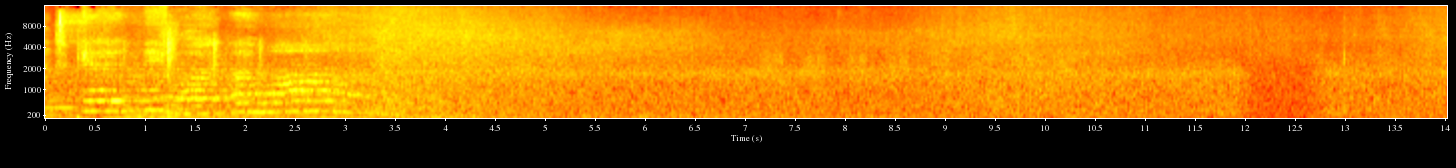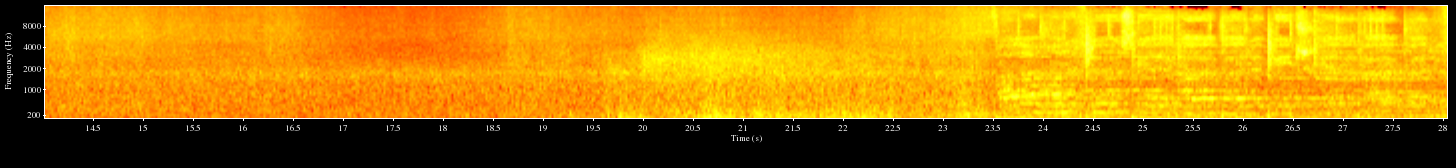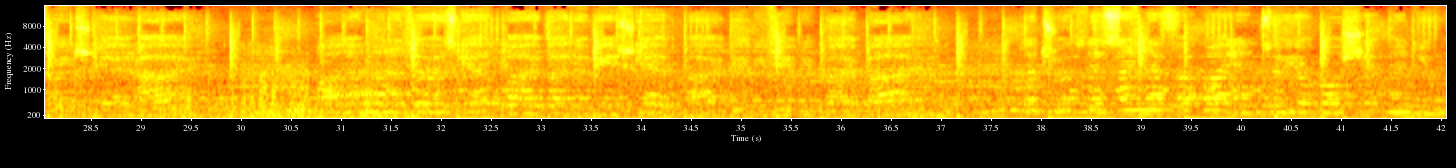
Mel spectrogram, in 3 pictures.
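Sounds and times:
sea surf washing on shore: 0.0s - 42.0s
wind buffeting microphone: 1.3s - 42.0s.

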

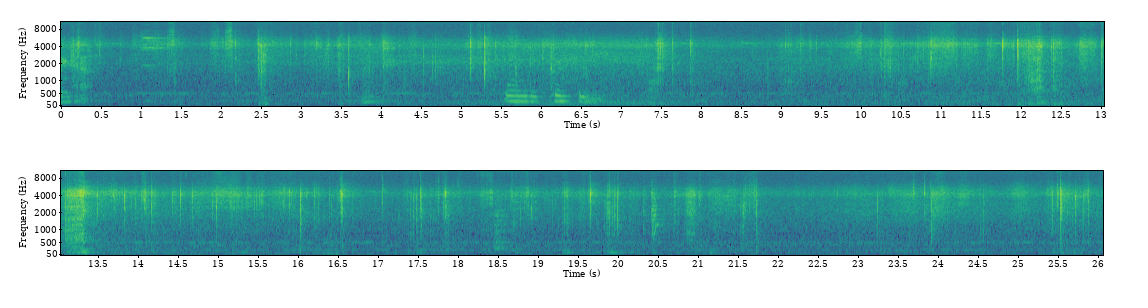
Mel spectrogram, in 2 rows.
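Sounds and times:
paper being folded and creased: 0.0s - 6.6s, 7.2s - 8.0s, 8.9s - 26.0s.

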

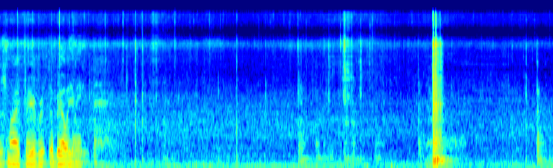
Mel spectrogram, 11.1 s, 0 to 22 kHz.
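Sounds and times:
spatula scraping a grill grate: 5.9s - 9.1s.

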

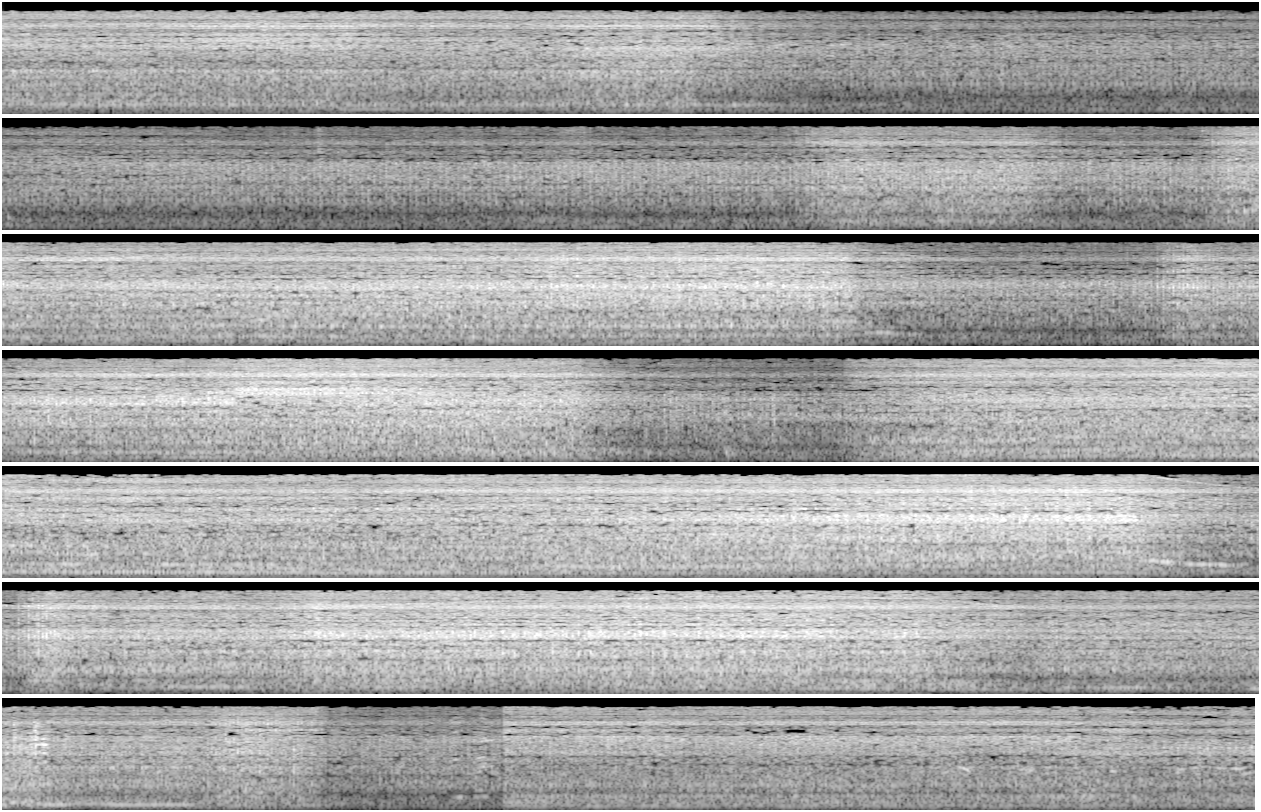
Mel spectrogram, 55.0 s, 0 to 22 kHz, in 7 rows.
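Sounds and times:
backhoe diesel engine under load: 0.0s - 54.9s.

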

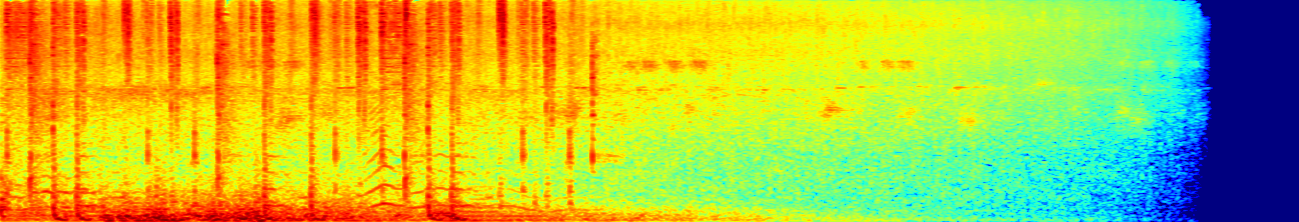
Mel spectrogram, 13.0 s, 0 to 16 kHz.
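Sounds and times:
steady rain hiss: 0.0s - 12.1s
faint chirps: 5.1s - 12.1s.

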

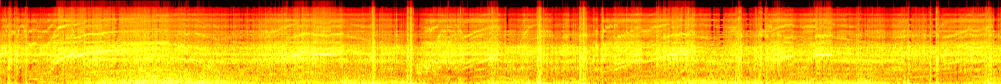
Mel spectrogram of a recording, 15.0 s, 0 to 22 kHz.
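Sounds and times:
toy car motor whining: 0.0s - 15.0s
chassis knocks: 3.1s - 9.0s.

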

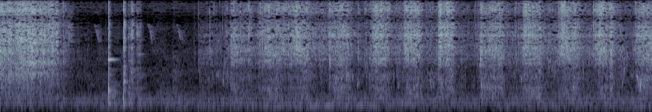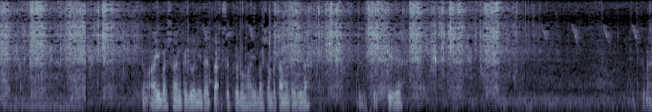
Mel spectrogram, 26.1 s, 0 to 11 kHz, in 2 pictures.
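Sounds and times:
water sloshing: 3.8s - 25.6s
snail shells clinking: 3.9s - 24.6s.

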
